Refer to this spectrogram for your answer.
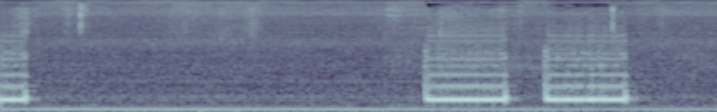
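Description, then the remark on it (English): A phone ringing tone heard down the line, a pair of short electronic buzzes repeating after a long pause, clear and steady over a low background hum, with no one picking up. “These ain't gonna answer the phone.”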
